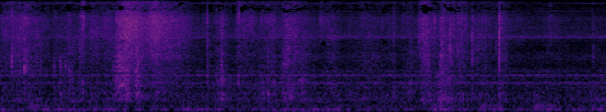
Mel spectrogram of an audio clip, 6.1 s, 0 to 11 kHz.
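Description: ARMR Moto Raiden 2 leather motorcycle trousers being handled and turned over in the hands: irregular rustling and brushing of the leather, louder about a second in and again after about four seconds.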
